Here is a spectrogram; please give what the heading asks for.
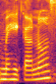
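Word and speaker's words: Mejicanos: It's called Mexicanos in El Salvador with the J.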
